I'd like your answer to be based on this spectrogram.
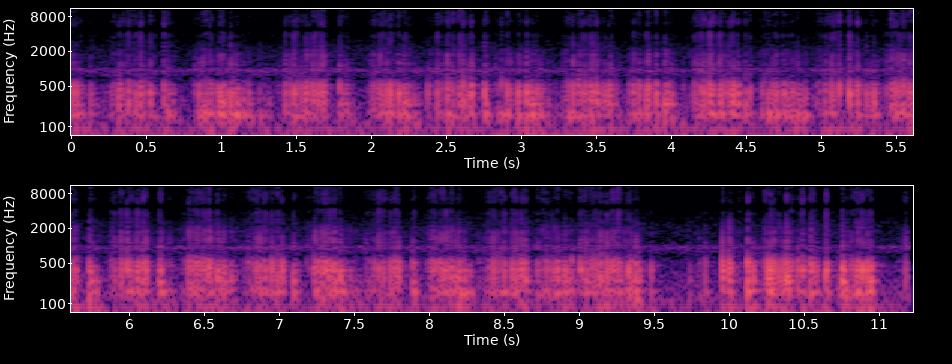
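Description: Long natural fingernails of both hands scratch a soft, stuffed, brown textured woven-fabric cushion. The result is a steady run of rapid, dry, rasping strokes with a fuzzy, mid-low body, briefly easing and then picking up again near the end.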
